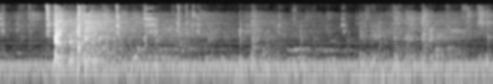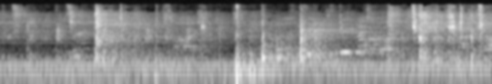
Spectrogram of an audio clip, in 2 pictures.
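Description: Tennis ball struck by rackets in a rally inside a reverberant indoor tennis hall: a sharp hit about a second in, another near two-thirds through, and the loudest hit close by shortly after, followed by a few smaller hits and bounces. A steady low hum from the building runs underneath.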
